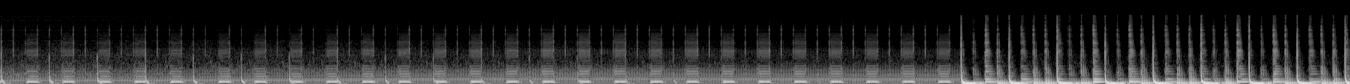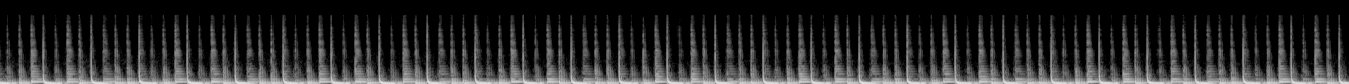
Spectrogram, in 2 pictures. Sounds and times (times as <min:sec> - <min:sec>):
Music: 0:00.0 - 0:26.9.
